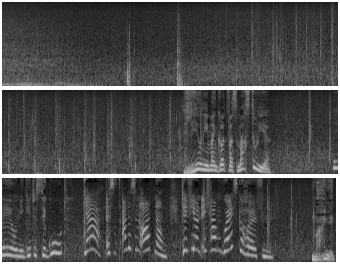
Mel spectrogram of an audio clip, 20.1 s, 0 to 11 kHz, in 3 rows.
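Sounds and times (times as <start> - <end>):
car engine rumble as a car pulls up: 0.0 - 5.3
steady outdoor hiss: 0.0 - 20.1
car doors slamming: 2.4 - 2.8, 3.4 - 3.8
quick footsteps: 3.5 - 11.0
speech: 10.6 - 12.3, 13.3 - 14.6, 16.5 - 19.0, 19.7 - 20.1.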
